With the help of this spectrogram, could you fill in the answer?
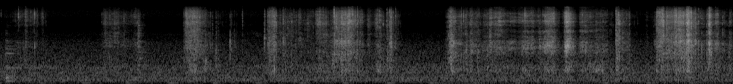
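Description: Fingertips pick up, crush and rustle a pile of dry, brittle rose and flower petals on a silver metal tray. Crisp, bright crackling comes in short, uneven bursts with quiet rustling between them, almost no low end and no ring after each crunch.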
